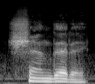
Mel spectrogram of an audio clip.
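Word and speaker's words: scendere: স এর মত হয়েছে সেন্দের এসসি এর পরে এ আছে এজন্য স এর মত হয়েছে সেন্দের নিচে নামাসি এর পরে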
